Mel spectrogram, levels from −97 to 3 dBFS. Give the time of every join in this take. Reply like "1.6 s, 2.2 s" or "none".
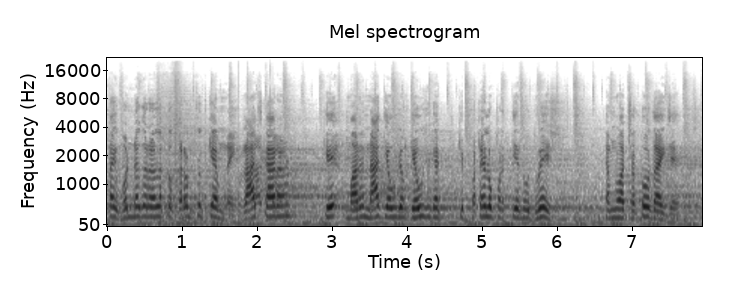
1.7 s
